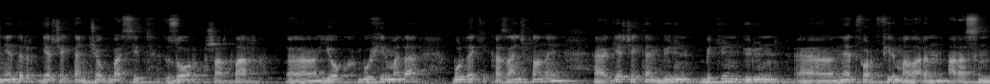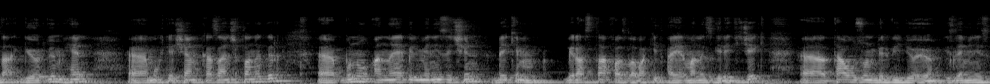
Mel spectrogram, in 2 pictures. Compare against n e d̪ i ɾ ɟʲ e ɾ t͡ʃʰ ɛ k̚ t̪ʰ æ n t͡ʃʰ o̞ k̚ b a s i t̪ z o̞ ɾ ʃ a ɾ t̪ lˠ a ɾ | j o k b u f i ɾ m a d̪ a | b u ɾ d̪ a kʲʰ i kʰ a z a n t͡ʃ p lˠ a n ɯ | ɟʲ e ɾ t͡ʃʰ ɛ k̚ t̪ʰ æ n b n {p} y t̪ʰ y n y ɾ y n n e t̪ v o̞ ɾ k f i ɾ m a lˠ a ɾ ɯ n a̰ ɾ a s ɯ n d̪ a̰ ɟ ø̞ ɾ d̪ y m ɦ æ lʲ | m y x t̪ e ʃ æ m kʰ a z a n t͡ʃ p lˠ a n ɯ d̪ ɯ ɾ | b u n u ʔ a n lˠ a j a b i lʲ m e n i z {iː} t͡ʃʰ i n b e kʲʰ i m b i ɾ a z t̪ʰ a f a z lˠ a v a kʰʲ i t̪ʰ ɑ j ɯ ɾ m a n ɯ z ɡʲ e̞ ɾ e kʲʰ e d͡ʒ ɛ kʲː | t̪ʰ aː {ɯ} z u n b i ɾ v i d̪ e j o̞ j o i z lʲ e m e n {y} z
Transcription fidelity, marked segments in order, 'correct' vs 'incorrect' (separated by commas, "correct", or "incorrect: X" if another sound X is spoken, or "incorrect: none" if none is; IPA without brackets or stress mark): incorrect: b, incorrect: i, incorrect: u, incorrect: i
